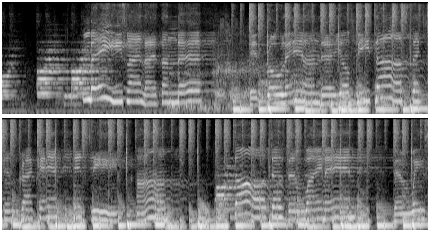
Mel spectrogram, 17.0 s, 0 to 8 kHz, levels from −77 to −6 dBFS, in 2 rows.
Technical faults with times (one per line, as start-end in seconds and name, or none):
0.48-0.68 comfort noise in place of the background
